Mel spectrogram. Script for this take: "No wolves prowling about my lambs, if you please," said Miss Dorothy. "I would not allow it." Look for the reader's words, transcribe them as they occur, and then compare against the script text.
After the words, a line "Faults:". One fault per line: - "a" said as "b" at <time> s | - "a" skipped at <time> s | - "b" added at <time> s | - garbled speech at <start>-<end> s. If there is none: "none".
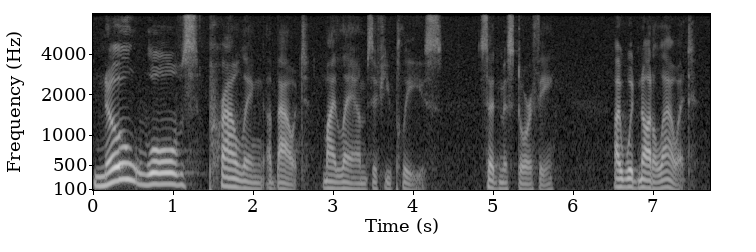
"No wolves prowling about my lambs, if you please," said Miss Dorothy. "I would not allow it."
Faults:
none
